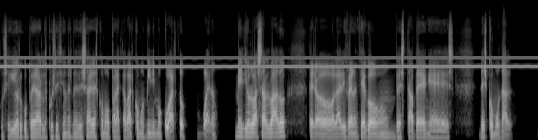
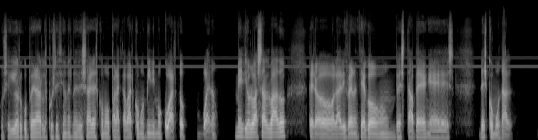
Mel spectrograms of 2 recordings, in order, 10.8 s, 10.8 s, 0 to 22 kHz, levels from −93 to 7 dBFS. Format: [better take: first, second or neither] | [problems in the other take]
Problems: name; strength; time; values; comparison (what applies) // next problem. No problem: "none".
second | high-pitched whine; loud; throughout; 3 kHz, 5 dB below the speech; faint in the second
